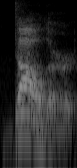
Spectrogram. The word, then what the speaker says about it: thaler: The currency of the new union was the dollar, named for the German thaler, pronounced Dowler by the Pennsylvania Germans.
